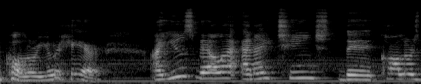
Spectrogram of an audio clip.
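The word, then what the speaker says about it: Wella: I think it's pronounced Vella. It's W-E-L-L-A.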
